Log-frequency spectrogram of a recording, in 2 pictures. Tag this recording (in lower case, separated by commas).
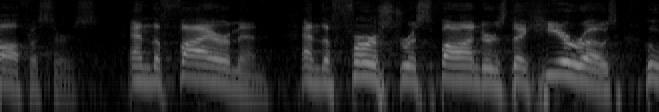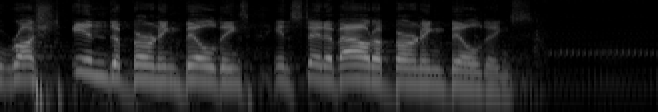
man speaking, speech, narration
